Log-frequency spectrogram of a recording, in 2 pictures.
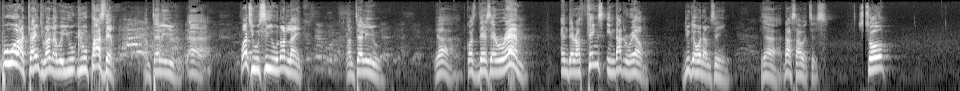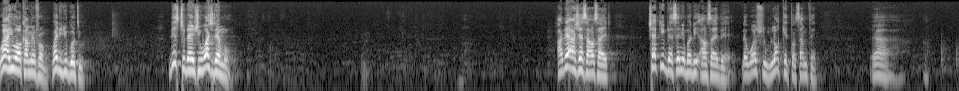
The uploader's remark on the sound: Preached at The More Than You Can Carry Convention Day 3.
